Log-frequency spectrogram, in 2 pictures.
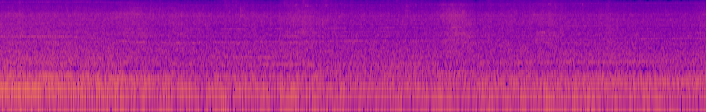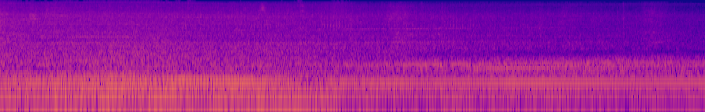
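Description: A bus engine rumbles in a steady low drone as the bus pulls away, growing slightly quieter toward the end.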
